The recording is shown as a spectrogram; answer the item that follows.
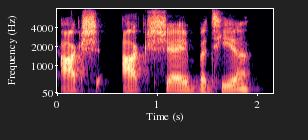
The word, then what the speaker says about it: Akshay Bhatia: Yeah, the left-hander, Akshay Bhatia.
